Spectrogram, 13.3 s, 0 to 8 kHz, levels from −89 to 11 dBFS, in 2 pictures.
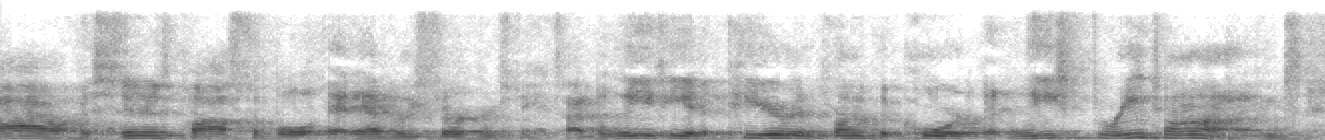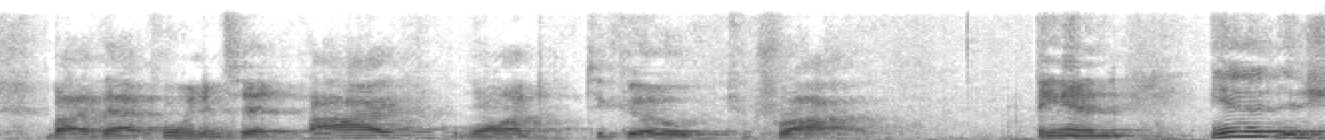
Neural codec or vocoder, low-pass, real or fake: codec, 16 kHz, 4 kbps, FreqCodec, smaller model; 7.2 kHz; fake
